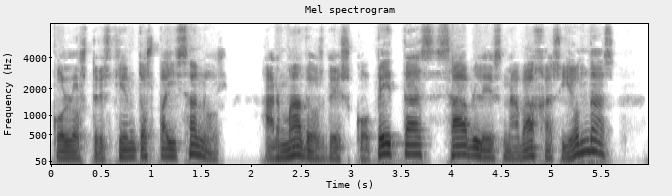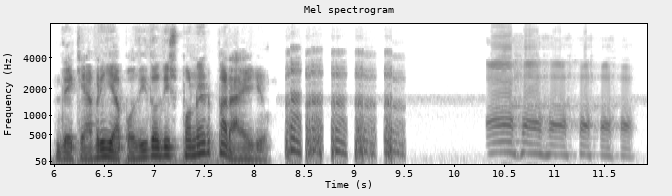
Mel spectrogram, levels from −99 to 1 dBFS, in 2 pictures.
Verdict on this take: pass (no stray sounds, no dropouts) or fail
fail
